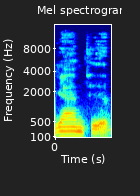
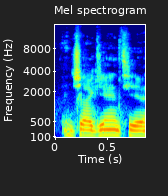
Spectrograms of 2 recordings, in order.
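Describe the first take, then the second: First: The G is pronounced the Spanish way. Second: The G is pronounced the English way. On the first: "with the G in Spanish is more like" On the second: "in English"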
